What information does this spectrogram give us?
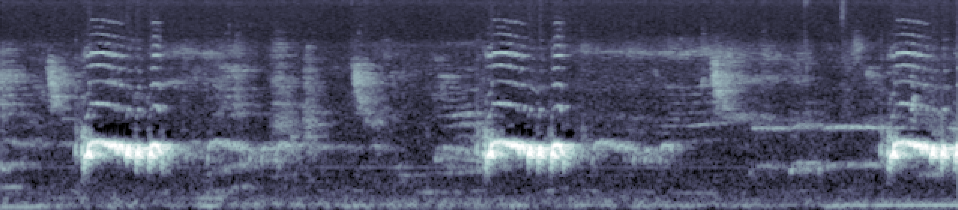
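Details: Zebra dove (perkutut) singing vigorously: soft cooing phrases of quick trilled, bubbling notes, each about a second long and repeated roughly every two and a half seconds against a quiet low hum.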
